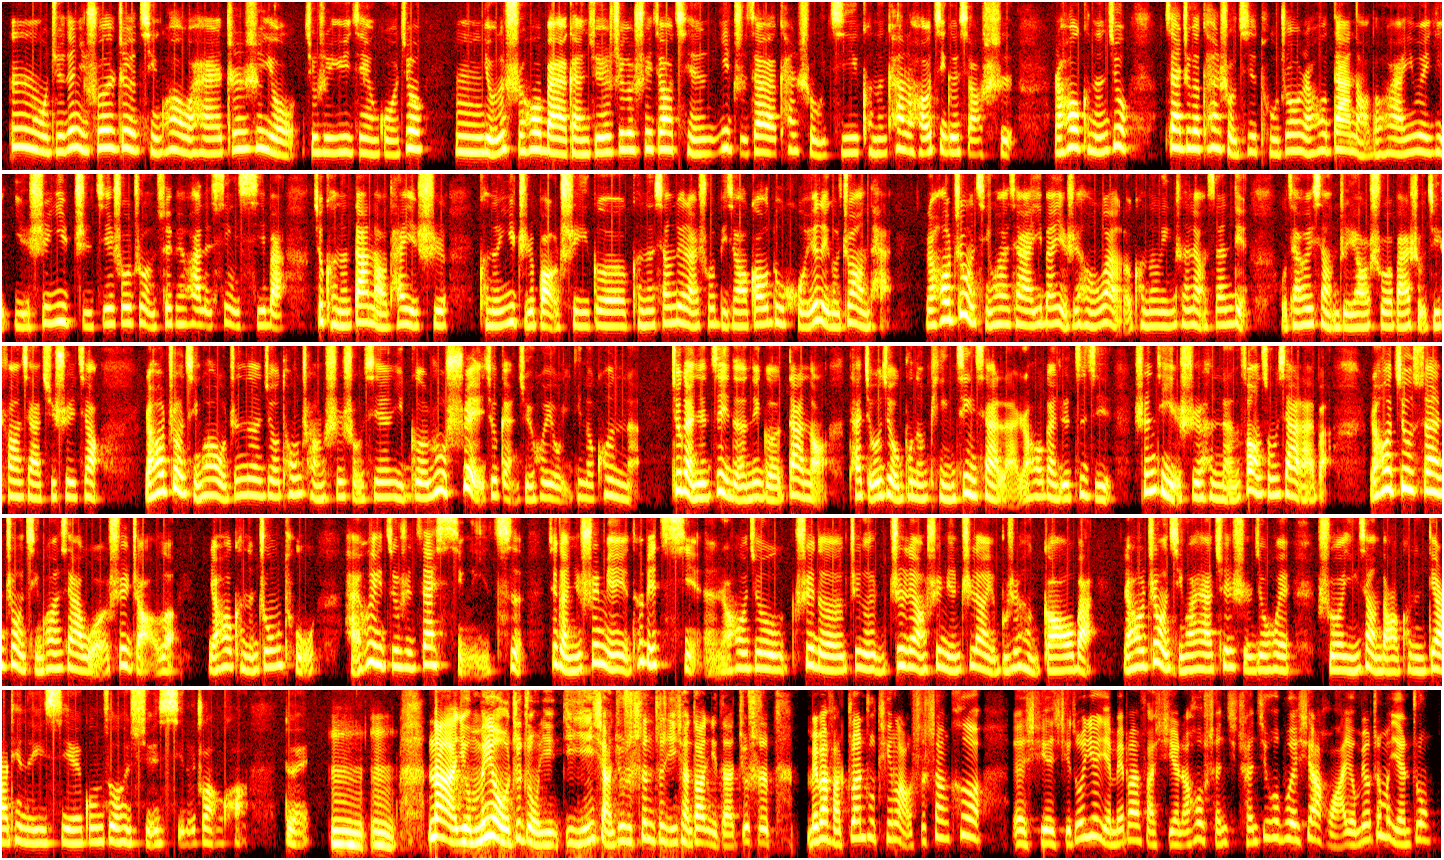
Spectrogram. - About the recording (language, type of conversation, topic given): Chinese, advice, 我睡前总是放不下手机、刷屏太久，该怎么办？
- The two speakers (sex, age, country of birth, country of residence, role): female, 20-24, China, Germany, user; male, 35-39, United States, United States, advisor
- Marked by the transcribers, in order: static; other background noise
